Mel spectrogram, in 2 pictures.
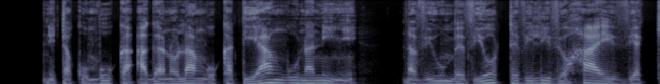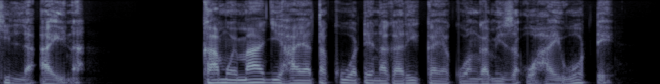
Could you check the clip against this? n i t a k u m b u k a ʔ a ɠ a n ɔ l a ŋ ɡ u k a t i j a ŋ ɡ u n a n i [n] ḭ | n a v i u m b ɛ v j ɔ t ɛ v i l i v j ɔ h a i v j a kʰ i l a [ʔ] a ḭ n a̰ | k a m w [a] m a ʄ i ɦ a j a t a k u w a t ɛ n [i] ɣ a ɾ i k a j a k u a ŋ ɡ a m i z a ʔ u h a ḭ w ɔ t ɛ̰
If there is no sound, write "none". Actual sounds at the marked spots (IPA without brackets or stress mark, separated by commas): ɲ, ʔ, ɛ, a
